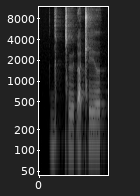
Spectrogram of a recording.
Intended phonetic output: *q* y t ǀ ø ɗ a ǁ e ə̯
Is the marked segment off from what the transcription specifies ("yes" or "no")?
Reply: yes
